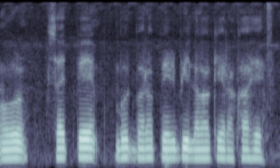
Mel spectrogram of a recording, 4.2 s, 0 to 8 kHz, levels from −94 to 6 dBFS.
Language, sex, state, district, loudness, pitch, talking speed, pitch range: Hindi, male, Arunachal Pradesh, Papum Pare, -17 LUFS, 120 Hz, 155 wpm, 115-125 Hz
